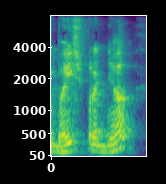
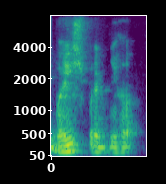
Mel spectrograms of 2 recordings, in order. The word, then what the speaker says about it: बहिष्प्रज्ञः: So, no, this is actually, it will be bahishprajnah, the visarga preceded by pakara, and fakara has a different pronunciation, but here it will be bahishprajnah.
